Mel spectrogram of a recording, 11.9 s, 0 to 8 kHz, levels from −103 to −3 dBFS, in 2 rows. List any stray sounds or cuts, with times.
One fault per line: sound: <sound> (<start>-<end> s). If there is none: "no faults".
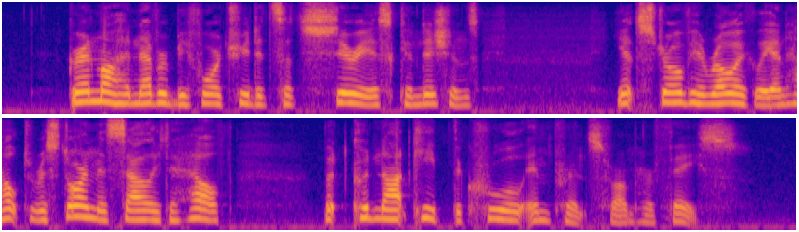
no faults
